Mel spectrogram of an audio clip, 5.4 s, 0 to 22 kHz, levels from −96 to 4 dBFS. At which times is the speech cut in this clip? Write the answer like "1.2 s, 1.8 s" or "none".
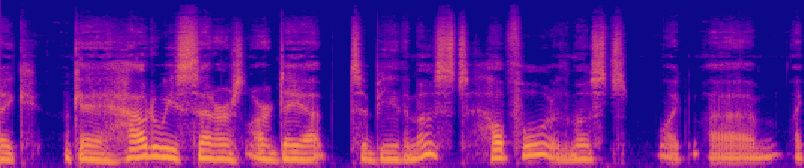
none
